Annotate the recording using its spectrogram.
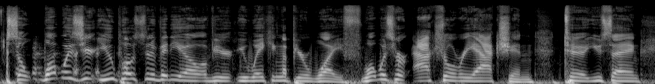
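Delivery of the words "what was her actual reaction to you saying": ordinary delivery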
